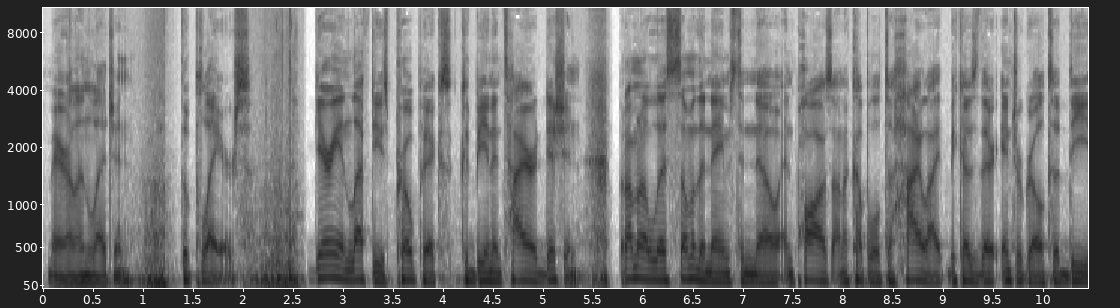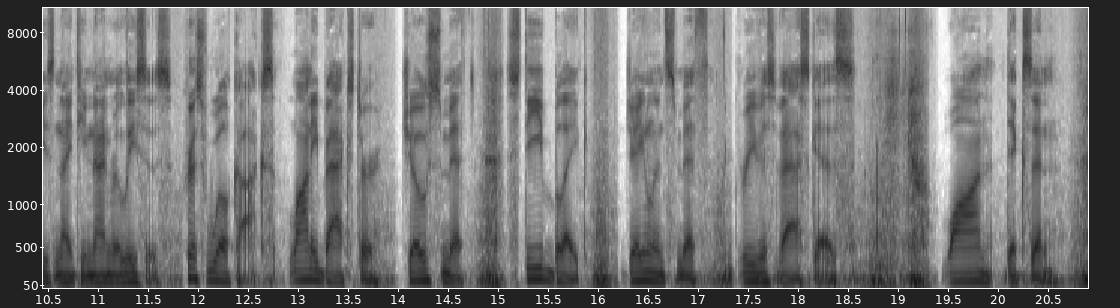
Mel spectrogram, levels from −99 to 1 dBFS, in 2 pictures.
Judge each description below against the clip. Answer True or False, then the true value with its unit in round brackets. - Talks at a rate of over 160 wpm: False (150 wpm)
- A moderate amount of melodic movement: True (3.9 semitones)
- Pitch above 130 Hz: False (105 Hz)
